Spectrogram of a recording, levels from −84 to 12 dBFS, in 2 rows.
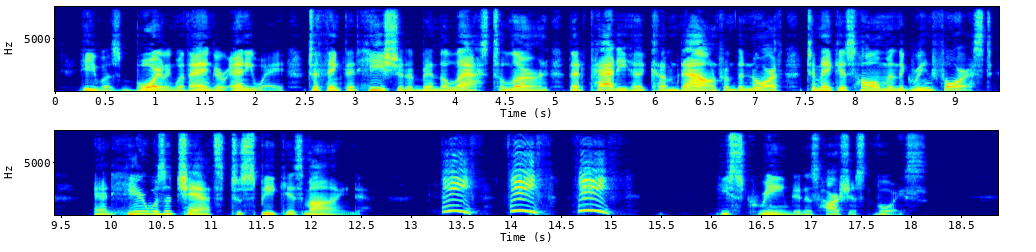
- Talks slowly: No, average, 160 wpm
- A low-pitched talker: Yes, low, 125 Hz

